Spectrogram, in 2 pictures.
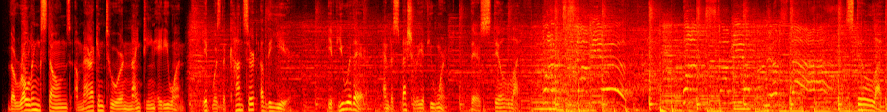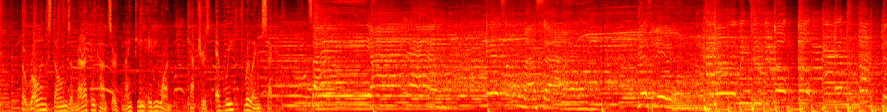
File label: Radio Commercials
